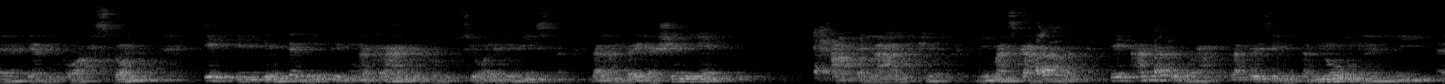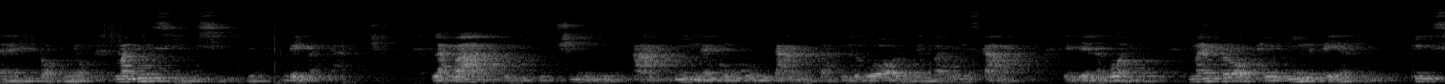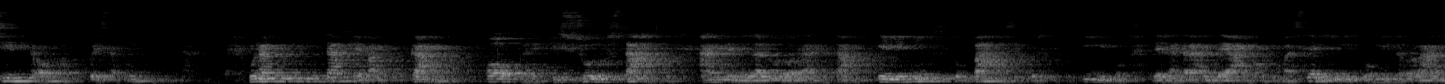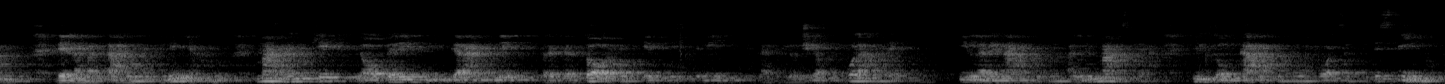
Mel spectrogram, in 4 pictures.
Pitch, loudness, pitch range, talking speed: 95 Hz, -38 LUFS, 90-135 Hz, 110 wpm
